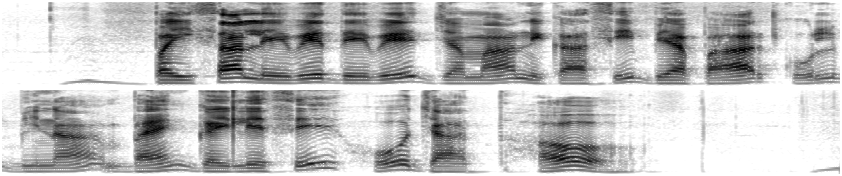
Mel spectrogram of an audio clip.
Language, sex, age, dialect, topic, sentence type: Bhojpuri, male, 31-35, Western, banking, statement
